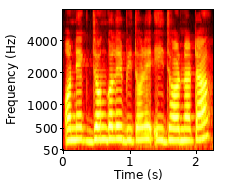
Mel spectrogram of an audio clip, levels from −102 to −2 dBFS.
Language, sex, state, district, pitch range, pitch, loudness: Bengali, female, Tripura, West Tripura, 245-265 Hz, 255 Hz, -15 LUFS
